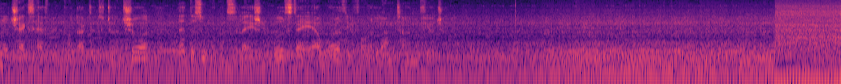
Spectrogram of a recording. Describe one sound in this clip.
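Propeller engines drone steadily outside the aircraft.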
